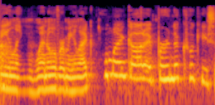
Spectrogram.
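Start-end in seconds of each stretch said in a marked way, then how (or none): 1.4-2.9 high, loud panicked gasp of realization; the sudden horror of burnt cookies; panicked child. Retold or imitated. Child in the kitchen realizing she burned the cookies, high panicked cry.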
